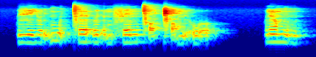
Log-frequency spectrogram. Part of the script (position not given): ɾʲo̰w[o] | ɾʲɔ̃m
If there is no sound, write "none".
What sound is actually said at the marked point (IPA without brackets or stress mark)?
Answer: o̰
